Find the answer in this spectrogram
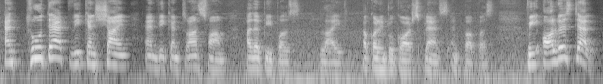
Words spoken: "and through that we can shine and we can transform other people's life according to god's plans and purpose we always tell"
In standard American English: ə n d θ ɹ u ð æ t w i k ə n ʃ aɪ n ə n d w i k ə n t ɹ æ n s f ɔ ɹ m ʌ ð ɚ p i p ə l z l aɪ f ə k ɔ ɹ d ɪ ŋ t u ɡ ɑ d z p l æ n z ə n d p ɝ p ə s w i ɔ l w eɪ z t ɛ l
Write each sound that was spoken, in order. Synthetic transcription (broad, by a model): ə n d t ɹ u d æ t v i k ə n ʃ aɪ n ə n d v i k ə n t ɹ æ n s f ɔ ɹ m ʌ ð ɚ p i p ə l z l aɪ f ə k ɔ ɹ d ɪ ŋ t u ɡ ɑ d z p l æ n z ə n d p ɝ p ə s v i ɔ l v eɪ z t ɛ l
